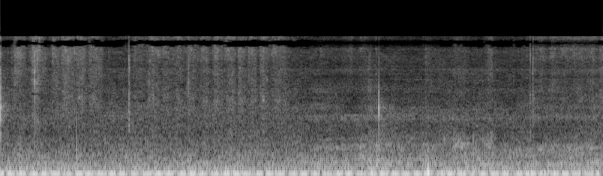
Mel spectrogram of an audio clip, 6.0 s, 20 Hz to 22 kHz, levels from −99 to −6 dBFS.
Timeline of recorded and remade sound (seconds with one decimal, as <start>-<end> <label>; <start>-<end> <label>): 0.0-3.1 recorded; 3.1-4.4 remade; 4.4-5.3 recorded; 5.3-6.0 remade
